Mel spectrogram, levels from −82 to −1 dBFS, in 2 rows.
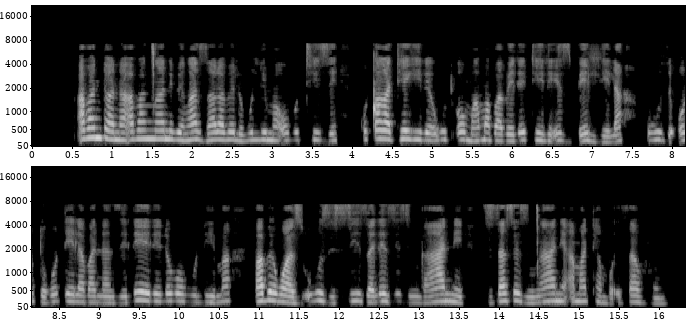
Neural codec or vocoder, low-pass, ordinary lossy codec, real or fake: none; 7.2 kHz; MP3, 48 kbps; real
